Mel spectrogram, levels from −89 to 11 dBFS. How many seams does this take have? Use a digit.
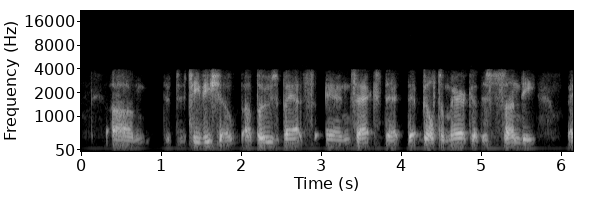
1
